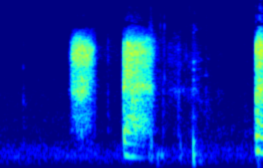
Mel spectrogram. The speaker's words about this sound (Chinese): 你在干嘛？ 我我在擤鼻涕呢。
